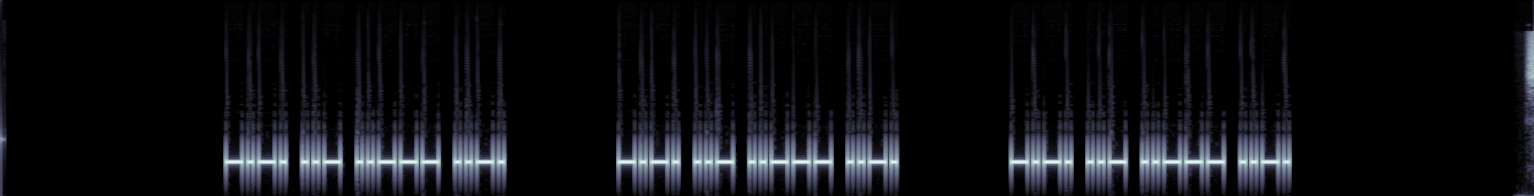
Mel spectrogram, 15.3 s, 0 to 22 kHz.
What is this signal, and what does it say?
Morse code, heard as a keyed tone, about 22 wpm, 700 Hz. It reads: CU2F CU2F CU2F
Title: DXCC-100 Call Signs - 4 Characters - Repeated 3x - 22wpm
